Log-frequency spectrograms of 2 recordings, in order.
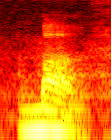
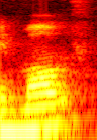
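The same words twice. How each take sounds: First: The vowel sounds like an A. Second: The vowel sounds like an O. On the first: The speaker calls it right. "you pronounce month with an A" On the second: The speaker calls it wrong. "not with an O. Don't say month, please, because that is incorrect"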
